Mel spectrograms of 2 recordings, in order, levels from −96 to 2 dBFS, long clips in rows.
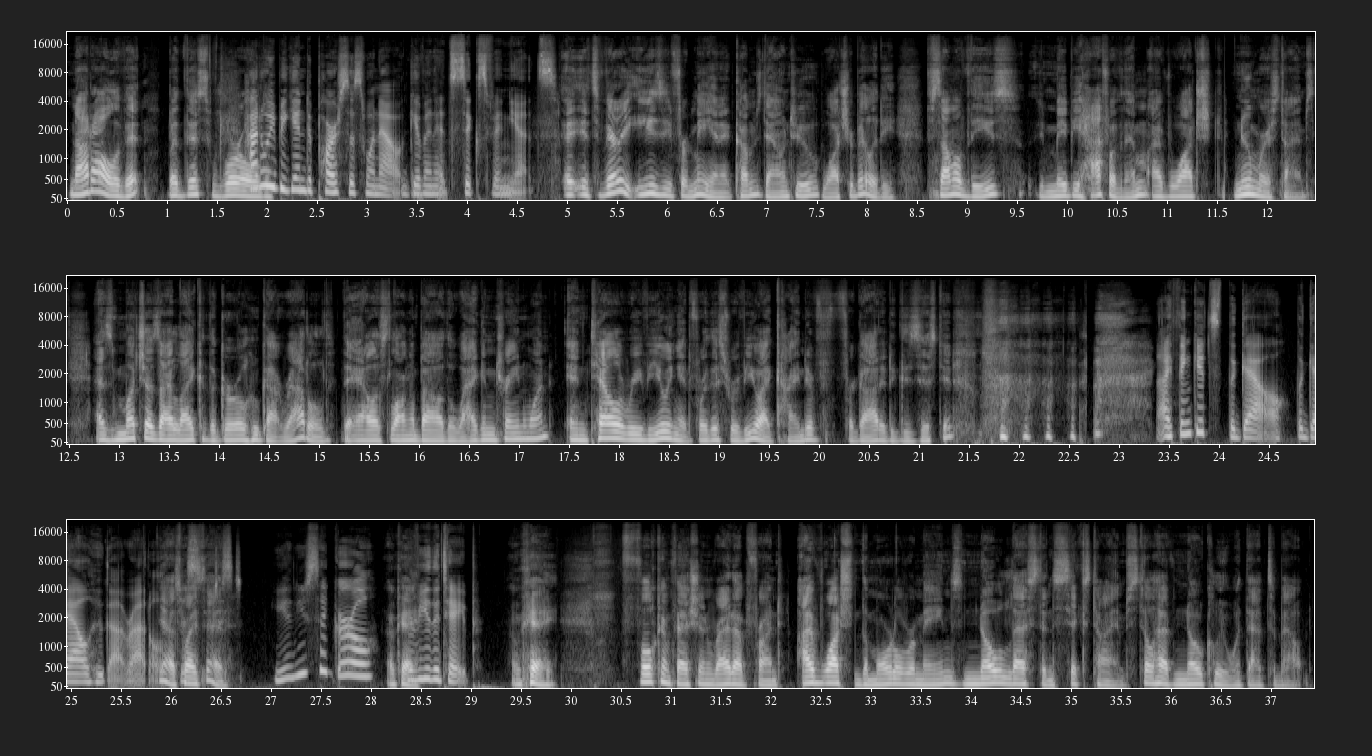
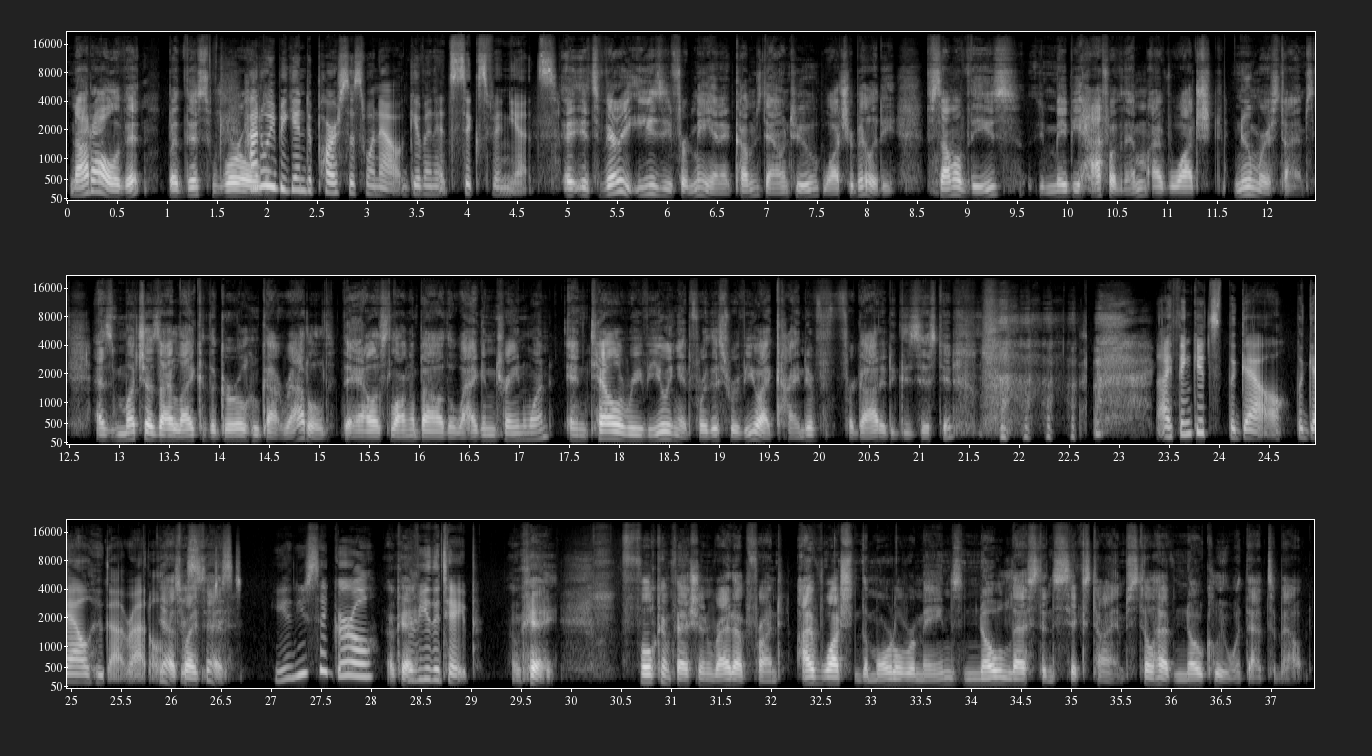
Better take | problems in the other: first | thin; very; fading below 300 Hz

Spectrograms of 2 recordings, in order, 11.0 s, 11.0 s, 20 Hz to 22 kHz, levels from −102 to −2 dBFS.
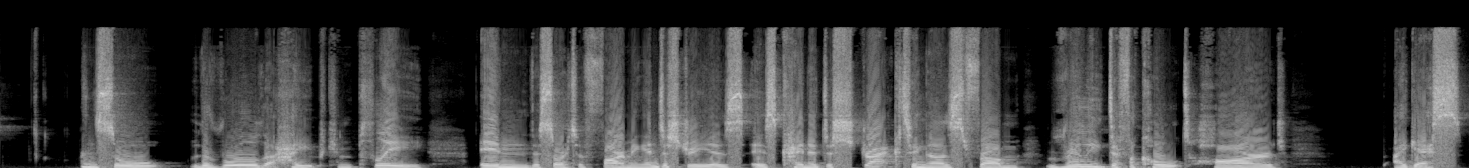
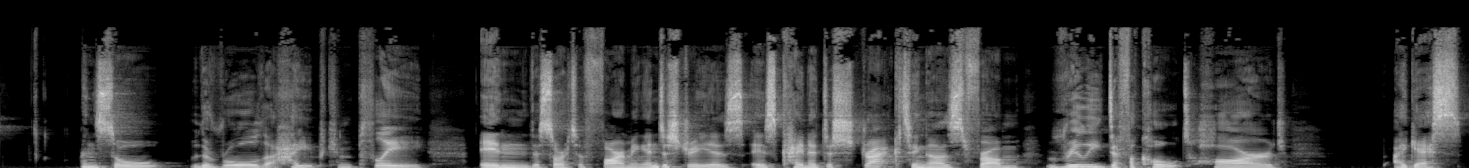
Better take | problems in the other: second | distortion; heavy; 16% of the sound clipped

